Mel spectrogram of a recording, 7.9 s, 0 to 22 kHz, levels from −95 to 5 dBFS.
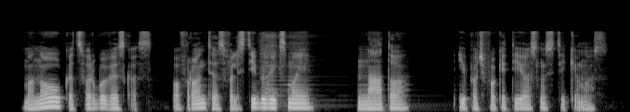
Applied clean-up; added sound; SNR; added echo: neural mask model RNNoise.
